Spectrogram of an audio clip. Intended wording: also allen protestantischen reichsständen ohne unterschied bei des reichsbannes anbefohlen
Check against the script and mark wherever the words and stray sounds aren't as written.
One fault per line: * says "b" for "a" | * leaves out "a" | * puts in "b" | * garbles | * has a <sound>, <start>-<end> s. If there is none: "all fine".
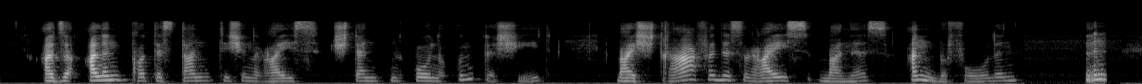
* puts in "strafe"
* has a laugh, 10.9-11.1 s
